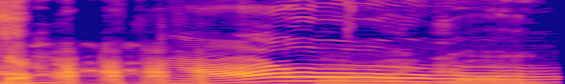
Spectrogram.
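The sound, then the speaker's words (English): A person imitates a cat meowing: a few short, quick meows, then one long, drawn-out wavering yowl that rises and slowly falls in pitch. “Meow. Meow. Meow. Meow. Meow. Meow. Meow. That's a long fight.”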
